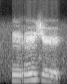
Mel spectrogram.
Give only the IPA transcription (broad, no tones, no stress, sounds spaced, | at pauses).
ĩ r ẽ ɕ e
